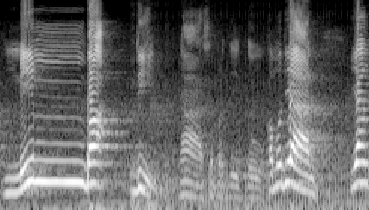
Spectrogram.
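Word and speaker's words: من بعد: Contohnya min ba'di. Cara membacanya adalah mim ba'di.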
